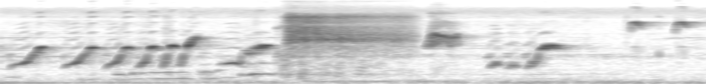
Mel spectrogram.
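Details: White-rumped shama trained with routine aviary flying for stamina gives a quick series of upslurred whistles, interrupted by a loud rushing hiss, then a few more rising notes and high chirps.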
